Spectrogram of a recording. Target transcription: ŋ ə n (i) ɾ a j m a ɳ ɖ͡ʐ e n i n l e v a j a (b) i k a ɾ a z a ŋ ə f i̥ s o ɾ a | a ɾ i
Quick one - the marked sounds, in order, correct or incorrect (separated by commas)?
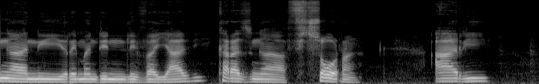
correct, incorrect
